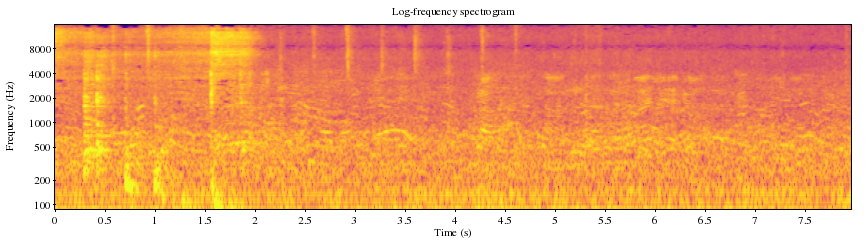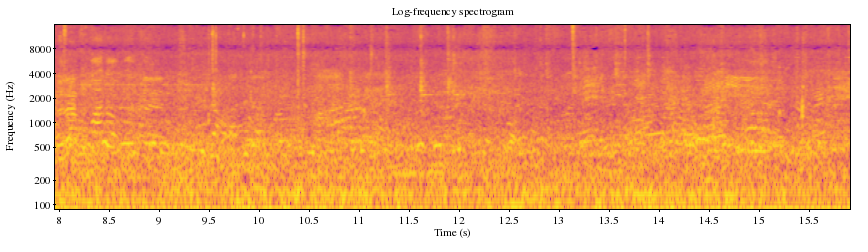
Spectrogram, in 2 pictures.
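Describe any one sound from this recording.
Loud music with a deep booming bass plays through large loudspeakers.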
